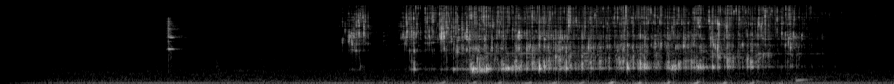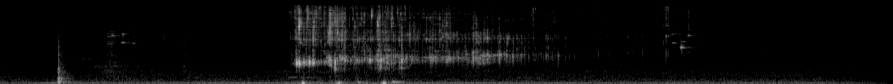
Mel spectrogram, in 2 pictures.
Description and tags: Liquid Pouring With Ice
Recording of a liquid being poured into a glass filled with ice. Recorded on my Tascam TM-PC1's.
cubes, drink, glass, ice, liquid, pour, pouring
